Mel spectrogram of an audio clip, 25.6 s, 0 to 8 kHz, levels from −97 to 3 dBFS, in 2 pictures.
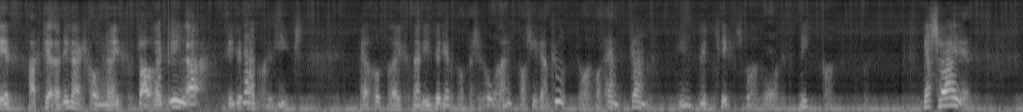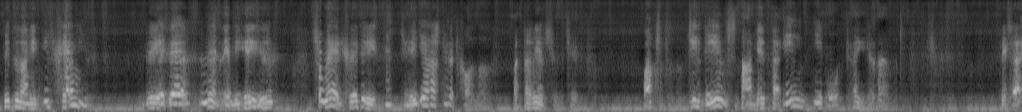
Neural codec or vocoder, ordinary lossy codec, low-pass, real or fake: codec, 16 kHz, 0.5 kbps, FreqCodec, smaller model; none; none; fake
